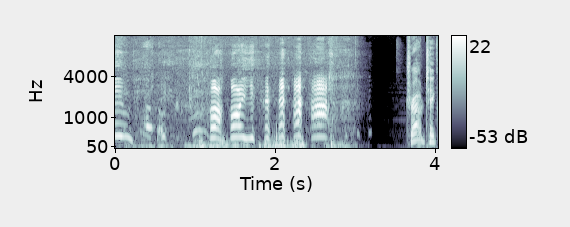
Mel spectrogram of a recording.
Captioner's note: laughing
